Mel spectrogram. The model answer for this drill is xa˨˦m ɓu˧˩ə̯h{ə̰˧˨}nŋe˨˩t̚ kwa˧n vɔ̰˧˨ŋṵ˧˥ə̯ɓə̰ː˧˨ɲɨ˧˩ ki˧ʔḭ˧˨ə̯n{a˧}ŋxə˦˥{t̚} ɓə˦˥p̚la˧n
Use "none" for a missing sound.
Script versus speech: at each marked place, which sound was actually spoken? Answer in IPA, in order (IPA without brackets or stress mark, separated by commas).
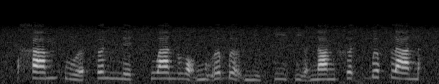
ə˧, a˧, t̚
